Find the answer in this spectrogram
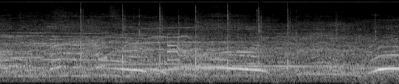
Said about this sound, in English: And the crowd goes back into the do do do do do, and it's goosebumps. It's chilling that they do this.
